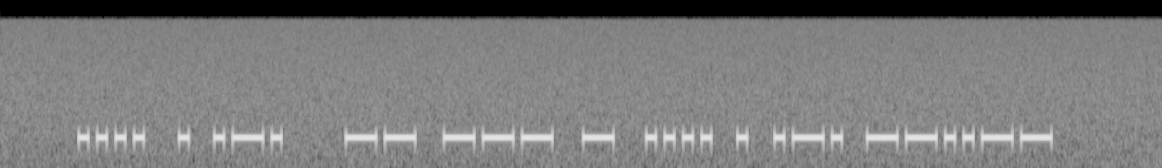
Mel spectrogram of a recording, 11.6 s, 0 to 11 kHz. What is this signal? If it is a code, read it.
Morse code, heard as a keyed tone, hand-sent with a paddle, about 13 wpm, 480 Hz. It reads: HER MOTHER,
